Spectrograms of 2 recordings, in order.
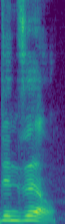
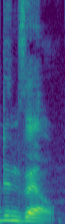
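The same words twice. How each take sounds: First: The last syllable sounds like 'zil'. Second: The last syllable sounds like 'zel'. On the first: The speaker calls it right. "So his name is Denzel" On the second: The speaker calls it wrong. "not Denzel"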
